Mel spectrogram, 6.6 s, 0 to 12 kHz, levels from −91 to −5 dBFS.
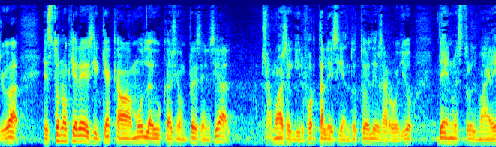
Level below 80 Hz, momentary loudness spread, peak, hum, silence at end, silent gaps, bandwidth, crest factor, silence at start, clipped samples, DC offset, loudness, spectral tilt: -68 dBFS; 9 LU; -4 dBFS; none; 0 s; none; 11 kHz; 20 dB; 0 s; under 0.1%; under 0.1%; -25 LUFS; -5.5 dB/octave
